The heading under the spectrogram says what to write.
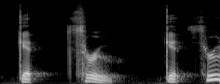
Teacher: stop the air and link to the next word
